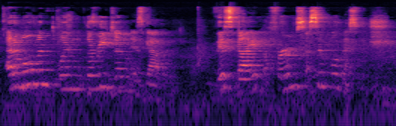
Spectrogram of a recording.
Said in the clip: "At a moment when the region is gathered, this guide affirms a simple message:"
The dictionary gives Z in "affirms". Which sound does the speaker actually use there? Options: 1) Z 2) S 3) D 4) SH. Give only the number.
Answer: 1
